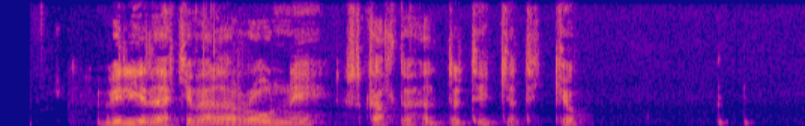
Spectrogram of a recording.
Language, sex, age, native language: Icelandic, male, 40-49, Icelandic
